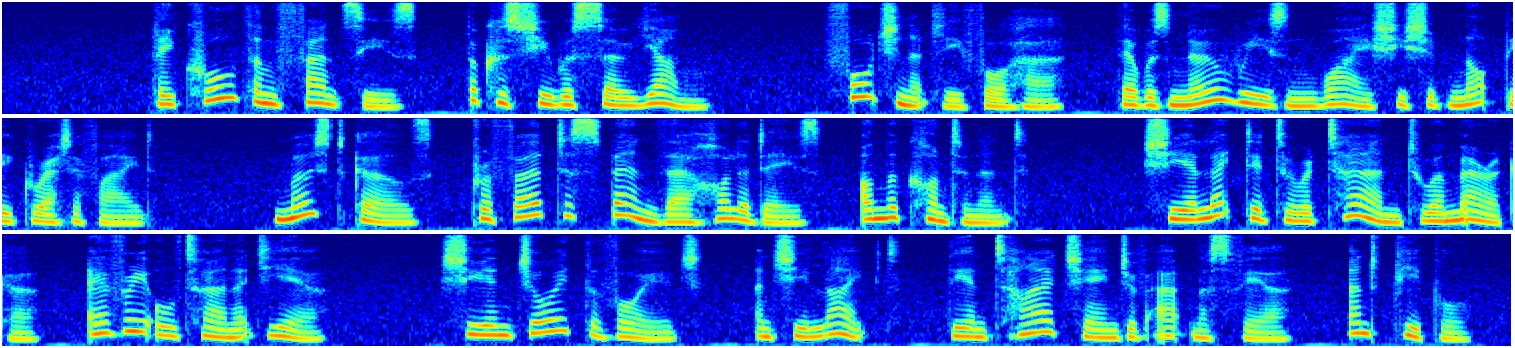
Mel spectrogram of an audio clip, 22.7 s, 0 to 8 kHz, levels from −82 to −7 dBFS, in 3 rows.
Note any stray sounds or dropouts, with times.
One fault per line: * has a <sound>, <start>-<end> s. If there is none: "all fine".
all fine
